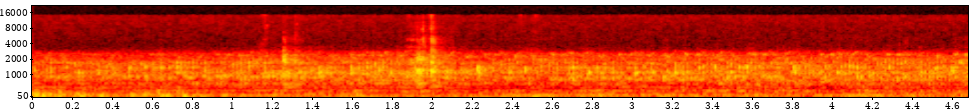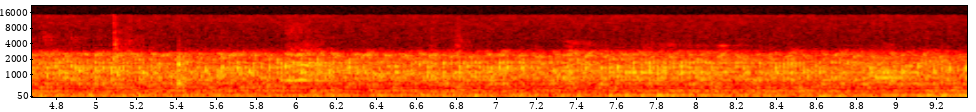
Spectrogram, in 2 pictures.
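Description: Steady low rumble of running machinery, with a couple of faint clicks about one and two seconds in.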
